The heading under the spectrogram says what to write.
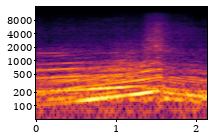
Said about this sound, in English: Currently, we are at Mobile Bay Cars and Coffee. The event finishing up right now. A lot of cars are leaving, so you may be able to hear some of the cars leaving.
